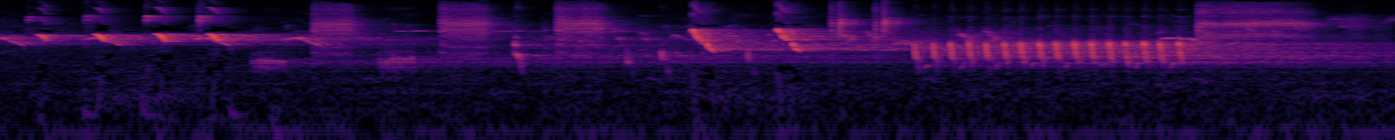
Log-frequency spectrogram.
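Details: Common nightingale singing at night in a forest: varied phrases of clear whistled notes, short buzzy bursts and sharp upslurs, ending in a rapid rattling series of repeated notes, with faint fainter notes between phrases.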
